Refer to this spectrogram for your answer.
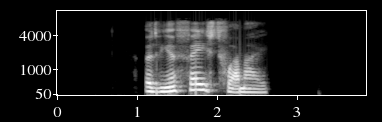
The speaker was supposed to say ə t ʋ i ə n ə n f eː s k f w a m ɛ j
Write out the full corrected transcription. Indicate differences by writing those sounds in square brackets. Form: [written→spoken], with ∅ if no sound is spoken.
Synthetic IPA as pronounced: ə t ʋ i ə [n→∅] ə n f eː s [k→t] f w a m ɛ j

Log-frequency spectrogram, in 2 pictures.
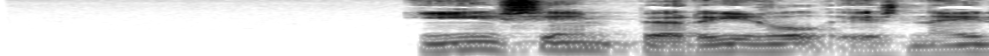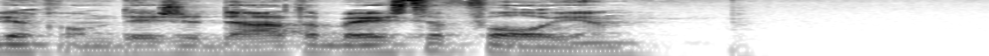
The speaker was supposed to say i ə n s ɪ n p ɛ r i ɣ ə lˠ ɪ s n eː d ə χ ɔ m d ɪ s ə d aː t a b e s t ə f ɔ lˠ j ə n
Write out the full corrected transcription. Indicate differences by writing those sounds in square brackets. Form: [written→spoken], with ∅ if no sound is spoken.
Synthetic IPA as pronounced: i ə n s ɪ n p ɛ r i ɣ ə lˠ ɪ s n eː d ə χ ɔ m d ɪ [s→z] ə d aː t a b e s t ə f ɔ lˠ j ə n

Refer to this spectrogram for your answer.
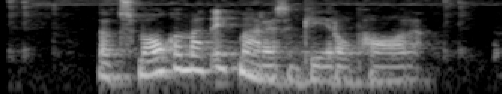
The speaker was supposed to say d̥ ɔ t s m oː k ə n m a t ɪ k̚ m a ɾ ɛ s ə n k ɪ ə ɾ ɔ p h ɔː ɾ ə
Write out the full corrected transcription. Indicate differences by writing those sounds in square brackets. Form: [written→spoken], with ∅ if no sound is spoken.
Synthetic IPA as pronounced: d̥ ɔ t s m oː k ə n m a t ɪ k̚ m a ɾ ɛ s ə n k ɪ ə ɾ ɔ p h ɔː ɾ ə

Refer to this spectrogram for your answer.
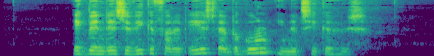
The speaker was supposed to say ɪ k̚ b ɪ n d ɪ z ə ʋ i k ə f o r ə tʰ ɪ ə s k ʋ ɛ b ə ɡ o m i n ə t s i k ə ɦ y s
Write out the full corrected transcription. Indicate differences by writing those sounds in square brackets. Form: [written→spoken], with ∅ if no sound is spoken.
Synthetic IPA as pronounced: ɪ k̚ b ɪ n d ɪ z ə ʋ i k ə f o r ə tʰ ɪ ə s [k→t] ʋ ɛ b ə ɡ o [m→n] i n ə t s i k ə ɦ y s

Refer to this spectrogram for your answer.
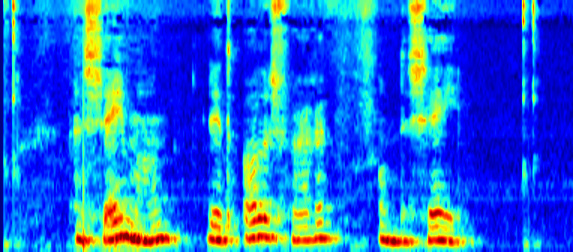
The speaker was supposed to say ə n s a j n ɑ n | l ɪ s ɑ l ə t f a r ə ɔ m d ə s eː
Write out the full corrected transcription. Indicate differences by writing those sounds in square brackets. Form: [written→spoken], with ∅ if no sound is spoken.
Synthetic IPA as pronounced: ə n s [a→e] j [n→m] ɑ n | l ɪ [s→t] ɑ l ə [t→s] f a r ə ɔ m d ə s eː

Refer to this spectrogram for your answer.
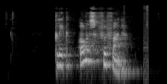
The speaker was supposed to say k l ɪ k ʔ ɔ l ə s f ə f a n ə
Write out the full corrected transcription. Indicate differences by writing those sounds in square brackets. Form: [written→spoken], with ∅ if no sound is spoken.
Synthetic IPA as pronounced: k l ɪ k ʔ ɔ l ə s f ə f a n ə

